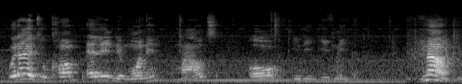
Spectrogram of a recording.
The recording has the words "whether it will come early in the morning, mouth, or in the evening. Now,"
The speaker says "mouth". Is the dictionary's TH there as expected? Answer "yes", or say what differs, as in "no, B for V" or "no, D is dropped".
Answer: no, T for TH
